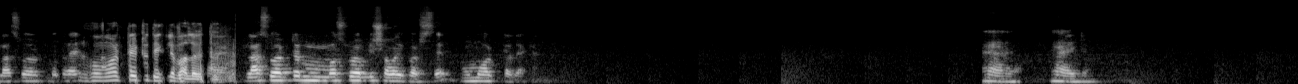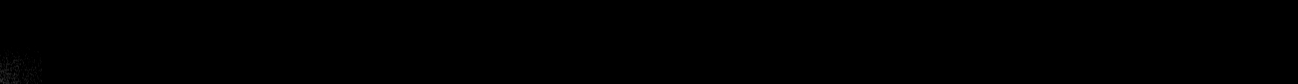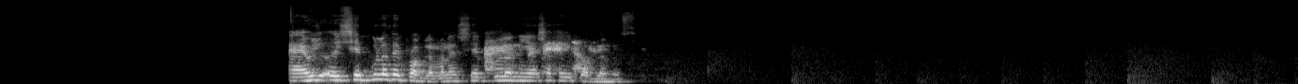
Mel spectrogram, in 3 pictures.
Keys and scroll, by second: 0.3 ctrl+space, 1.8 ctrl+space, 14.2 ctrl+v, 14.8 ctrl+space, 15.6 ctrl+space, 16.4 …, 20.5 space, 23.9 ctrl+shift+space, 38.6 ctrl+space.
